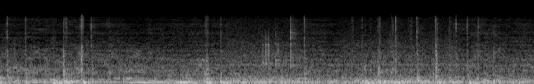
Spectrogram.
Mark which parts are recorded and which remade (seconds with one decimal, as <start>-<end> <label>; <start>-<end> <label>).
0.0-2.3 remade; 2.3-3.0 recorded; 3.0-3.4 remade; 3.4-4.6 recorded; 4.6-5.3 remade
